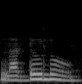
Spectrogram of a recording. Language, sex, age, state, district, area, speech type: Telugu, female, 30-45, Andhra Pradesh, Visakhapatnam, urban, spontaneous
